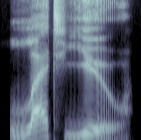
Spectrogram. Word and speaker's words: let you: For pronunciation, let's look at let you. The T at the end of let and the Y at the start of you merge together to create a soft chish sound.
